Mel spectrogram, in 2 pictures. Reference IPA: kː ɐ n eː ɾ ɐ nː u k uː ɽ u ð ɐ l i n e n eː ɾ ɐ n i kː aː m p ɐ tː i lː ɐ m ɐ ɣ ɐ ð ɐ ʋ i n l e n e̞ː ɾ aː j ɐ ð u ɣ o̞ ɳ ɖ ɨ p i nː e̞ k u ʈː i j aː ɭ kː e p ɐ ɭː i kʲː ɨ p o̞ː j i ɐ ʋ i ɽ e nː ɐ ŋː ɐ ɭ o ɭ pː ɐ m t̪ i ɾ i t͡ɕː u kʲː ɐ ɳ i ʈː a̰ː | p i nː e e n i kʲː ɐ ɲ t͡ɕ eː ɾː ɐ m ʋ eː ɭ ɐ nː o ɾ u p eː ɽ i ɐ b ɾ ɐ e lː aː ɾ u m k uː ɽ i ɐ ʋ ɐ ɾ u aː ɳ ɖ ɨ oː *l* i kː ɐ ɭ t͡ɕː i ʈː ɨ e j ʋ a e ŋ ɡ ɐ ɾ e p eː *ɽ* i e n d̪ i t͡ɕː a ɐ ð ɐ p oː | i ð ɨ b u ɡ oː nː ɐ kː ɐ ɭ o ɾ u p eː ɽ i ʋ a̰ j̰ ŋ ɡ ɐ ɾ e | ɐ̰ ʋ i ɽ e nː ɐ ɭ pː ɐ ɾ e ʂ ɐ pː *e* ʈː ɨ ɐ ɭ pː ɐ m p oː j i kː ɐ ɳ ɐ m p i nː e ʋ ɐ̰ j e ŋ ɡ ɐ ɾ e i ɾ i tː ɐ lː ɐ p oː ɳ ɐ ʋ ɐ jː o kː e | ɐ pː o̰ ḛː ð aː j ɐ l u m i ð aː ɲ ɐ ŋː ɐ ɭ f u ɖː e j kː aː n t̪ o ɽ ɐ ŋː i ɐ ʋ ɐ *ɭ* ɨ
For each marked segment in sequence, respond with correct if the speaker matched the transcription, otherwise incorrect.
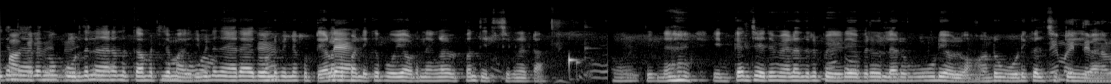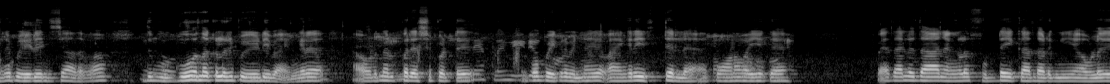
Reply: incorrect, correct, correct, correct

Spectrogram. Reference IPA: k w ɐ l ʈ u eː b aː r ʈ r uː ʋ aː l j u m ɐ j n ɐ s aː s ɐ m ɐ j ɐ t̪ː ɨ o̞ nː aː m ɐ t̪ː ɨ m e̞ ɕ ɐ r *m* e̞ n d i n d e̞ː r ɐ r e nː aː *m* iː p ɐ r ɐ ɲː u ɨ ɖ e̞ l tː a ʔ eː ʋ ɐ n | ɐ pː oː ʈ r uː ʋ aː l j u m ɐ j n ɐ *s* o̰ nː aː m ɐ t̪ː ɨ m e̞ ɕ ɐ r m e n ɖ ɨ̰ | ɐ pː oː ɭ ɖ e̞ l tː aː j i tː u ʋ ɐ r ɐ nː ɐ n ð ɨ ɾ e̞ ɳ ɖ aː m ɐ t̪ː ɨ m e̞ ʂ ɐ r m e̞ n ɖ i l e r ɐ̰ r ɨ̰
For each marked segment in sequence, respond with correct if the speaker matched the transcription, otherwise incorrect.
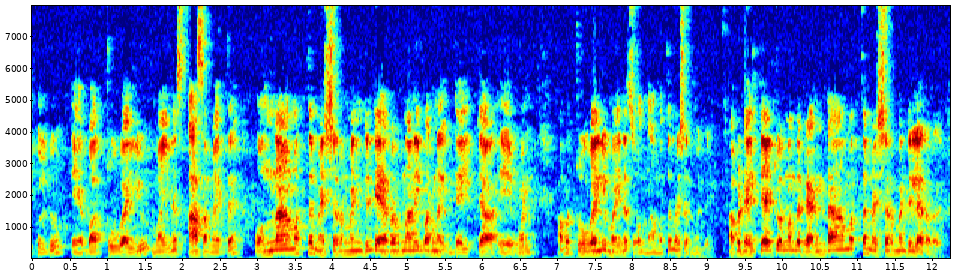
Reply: correct, incorrect, correct

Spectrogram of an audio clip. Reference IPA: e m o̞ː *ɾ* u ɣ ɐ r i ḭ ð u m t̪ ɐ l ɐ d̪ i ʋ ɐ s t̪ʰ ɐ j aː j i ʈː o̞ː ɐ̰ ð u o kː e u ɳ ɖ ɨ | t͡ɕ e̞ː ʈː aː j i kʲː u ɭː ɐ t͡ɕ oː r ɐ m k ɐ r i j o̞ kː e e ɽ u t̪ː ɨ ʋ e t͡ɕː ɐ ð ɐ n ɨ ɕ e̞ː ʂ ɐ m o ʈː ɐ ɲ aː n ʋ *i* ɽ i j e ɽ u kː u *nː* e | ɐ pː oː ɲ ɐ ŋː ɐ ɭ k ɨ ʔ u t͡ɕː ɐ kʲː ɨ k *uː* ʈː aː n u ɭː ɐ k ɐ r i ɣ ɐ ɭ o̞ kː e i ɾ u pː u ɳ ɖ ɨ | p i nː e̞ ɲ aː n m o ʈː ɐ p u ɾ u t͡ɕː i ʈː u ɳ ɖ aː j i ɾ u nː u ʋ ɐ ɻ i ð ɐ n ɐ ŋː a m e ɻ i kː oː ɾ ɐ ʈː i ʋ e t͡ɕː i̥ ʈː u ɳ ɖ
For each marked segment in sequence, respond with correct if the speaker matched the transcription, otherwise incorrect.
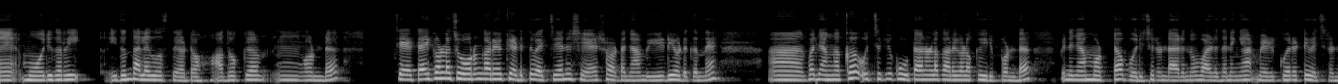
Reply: correct, incorrect, correct, correct

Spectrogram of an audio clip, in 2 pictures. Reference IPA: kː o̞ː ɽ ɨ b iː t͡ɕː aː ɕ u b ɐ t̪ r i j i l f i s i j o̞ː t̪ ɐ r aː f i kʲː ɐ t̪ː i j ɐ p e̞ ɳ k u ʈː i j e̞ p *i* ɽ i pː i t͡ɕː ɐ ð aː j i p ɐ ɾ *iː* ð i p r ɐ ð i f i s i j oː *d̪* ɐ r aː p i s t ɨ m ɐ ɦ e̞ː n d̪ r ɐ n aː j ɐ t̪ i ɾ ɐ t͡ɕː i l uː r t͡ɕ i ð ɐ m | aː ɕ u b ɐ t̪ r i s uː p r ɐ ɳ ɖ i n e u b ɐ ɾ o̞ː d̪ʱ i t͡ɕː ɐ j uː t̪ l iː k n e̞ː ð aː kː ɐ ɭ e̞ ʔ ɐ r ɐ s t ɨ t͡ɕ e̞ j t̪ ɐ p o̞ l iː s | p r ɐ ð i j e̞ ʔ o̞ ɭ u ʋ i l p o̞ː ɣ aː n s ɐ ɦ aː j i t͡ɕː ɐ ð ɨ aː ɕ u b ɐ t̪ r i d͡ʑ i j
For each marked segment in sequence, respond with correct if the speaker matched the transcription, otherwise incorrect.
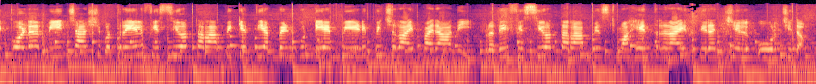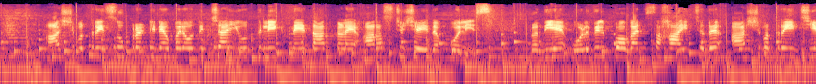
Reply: incorrect, incorrect, incorrect

